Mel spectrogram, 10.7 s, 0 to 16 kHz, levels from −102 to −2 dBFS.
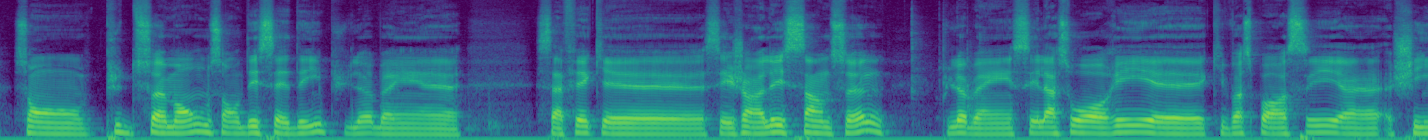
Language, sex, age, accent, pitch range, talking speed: French, male, 30-49, Canadian, 120-140 Hz, 190 wpm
